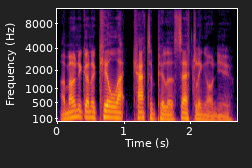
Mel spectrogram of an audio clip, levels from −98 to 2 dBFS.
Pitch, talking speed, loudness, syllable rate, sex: 105 Hz, 245 wpm, -22 LUFS, 6.2 syllables/s, male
